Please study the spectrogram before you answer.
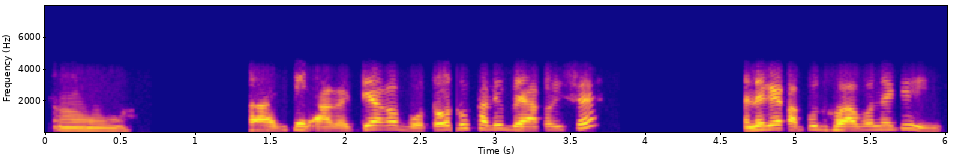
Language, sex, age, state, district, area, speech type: Assamese, female, 60+, Assam, Dibrugarh, rural, conversation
